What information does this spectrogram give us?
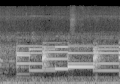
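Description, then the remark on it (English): An ice cream truck coming down the street plays a tinkling jingle, a simple melody of sustained, bell-like tones, fairly loud, over a low rumbling engine and street noise. “I want to take you back to summers of the past. Hopefully not the too distant past. With the ice cream truck.”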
